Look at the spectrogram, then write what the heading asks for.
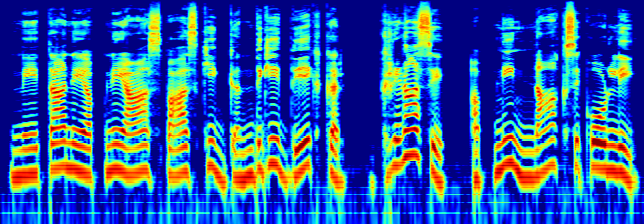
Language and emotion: Hindi, disgusted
